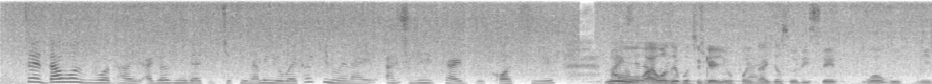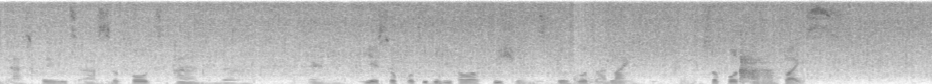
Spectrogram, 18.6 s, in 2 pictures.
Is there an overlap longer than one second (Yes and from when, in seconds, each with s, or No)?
Yes, from 6.1 s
